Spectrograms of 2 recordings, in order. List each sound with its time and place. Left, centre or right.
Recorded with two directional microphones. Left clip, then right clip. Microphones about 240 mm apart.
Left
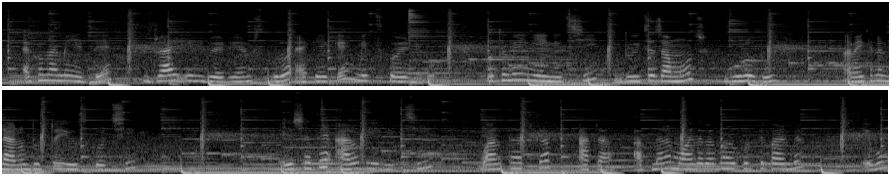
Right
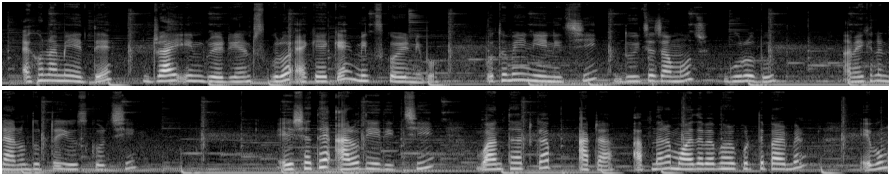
0.2 s a woman's voice: right
7.2 s speech: centre
8.4 s speech: right
11.6 s a woman's voice: right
